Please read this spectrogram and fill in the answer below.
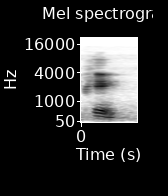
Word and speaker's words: PNG: GIF is a second one, or GIF, pronounced both ways. And the third one I heard, Well, I said PNG. yeah, PNG, ping.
